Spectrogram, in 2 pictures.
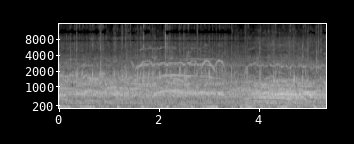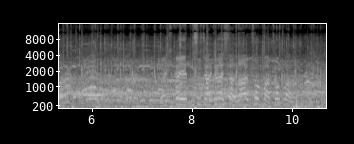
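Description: A stadium crowd cheers and chants loudly.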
